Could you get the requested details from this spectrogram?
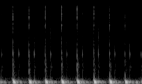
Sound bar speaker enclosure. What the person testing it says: you can hear when I tap on there how hollow this box is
